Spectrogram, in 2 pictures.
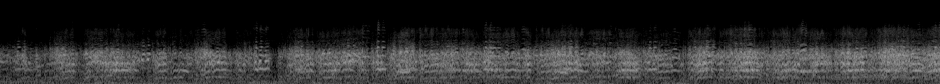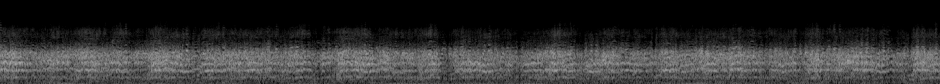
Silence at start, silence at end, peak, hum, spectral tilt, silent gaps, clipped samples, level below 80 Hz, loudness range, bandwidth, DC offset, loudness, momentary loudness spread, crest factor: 0 s; 0 s; -14 dBFS; none; -4.5 dB/octave; none; under 0.1%; -56 dBFS; 4 LU; 12 kHz; under 0.1%; -29 LUFS; 6 LU; 16 dB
